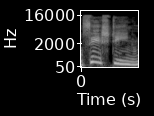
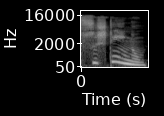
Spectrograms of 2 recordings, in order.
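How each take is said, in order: First: CESTINHO with a full first e, "sêstinho"; wrong full vowel. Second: CESTINHO as s'stinho, slowly; reduced first vowel. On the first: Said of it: "não". ("Cestinho" com o primeiro e pleno) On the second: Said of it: "a vogal anterior baixa um tom". ("cestinho" com o primeiro e fechado) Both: Shown as a demonstration.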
